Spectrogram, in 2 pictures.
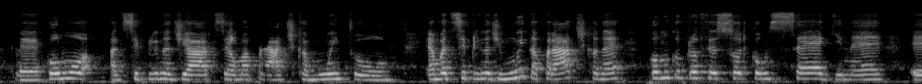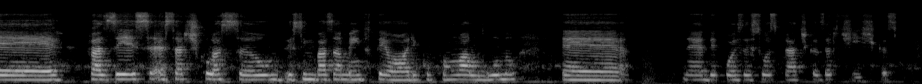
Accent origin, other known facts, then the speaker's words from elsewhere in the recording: Santa Catarina, Brazil; moved away as an adult; now in Santos, Brazil; sou de Santa Catarina então, sempre atuei lá. Estou morando aqui em Santos há cinco anos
